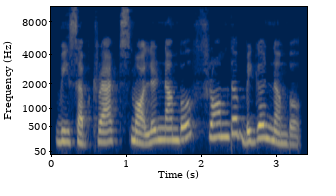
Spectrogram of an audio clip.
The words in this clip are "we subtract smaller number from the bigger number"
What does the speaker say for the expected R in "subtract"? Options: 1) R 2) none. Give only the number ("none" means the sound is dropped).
1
